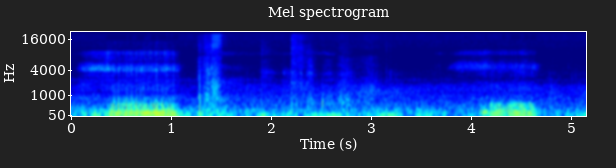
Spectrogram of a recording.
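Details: Dog sleeping and snoring loudly: two deep, rasping inhalation snores about three seconds apart, each roughly half a second long, with a whistling overtone and quieter breathing between.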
